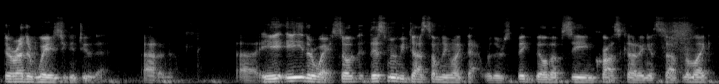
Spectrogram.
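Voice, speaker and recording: A young man reviewing a movie in casual podcast chat. His voice is hoarse and going, and he rambles with lots of fillers and swearing. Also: fairly low pitch, fast talker, a little mellow.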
